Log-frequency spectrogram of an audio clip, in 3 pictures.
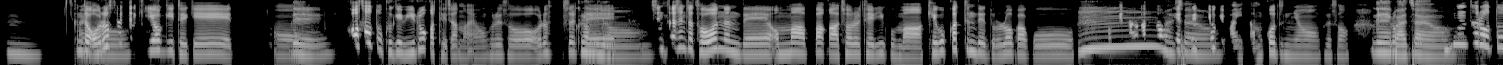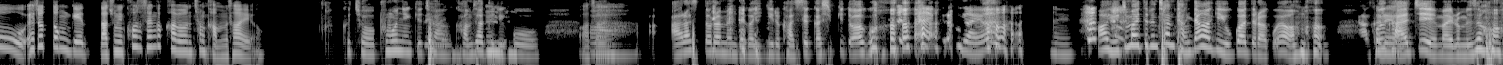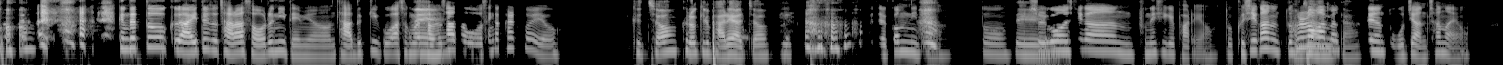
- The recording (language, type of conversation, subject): Korean, unstructured, 주말에는 보통 어떻게 시간을 보내세요?
- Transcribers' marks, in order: other background noise; distorted speech; tapping; laugh; laughing while speaking: "아 그런가요?"; laugh; laugh; laughing while speaking: "이러면서"; laugh; laugh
